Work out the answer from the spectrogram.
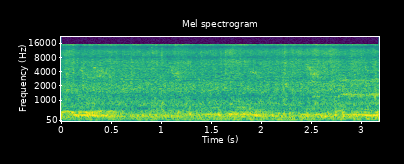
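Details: At a pigeon farm in Qatar, fancy pigeons produce a continuous deep, throaty cooing, drawn-out rolling notes that swell and fade almost without pause amid faint hiss.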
